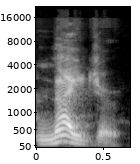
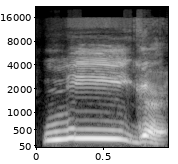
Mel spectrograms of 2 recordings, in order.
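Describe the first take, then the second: First: "Niger" said NY-jer; rejected pronunciation. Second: "Niger" as a slow, high NEE-ger; corrected pronunciation. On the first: Host rules out a reading, "Niger" as NY-jer. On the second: Host gives the right name, "Niger" stretched as NEE-ger. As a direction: draw out the ee, hard g in "Niger". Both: Shown as a demonstration. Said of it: "That's not Niger".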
